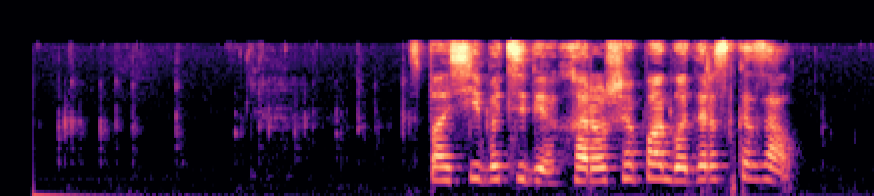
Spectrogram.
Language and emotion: Russian, positive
